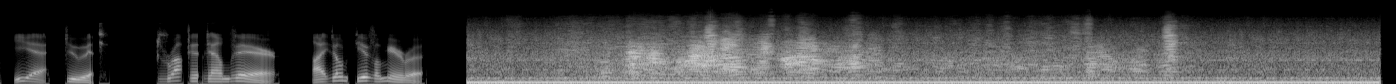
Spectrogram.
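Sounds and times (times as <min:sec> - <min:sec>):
rough engine noises: 0:04.7 - 0:13.8
truck engine running: 0:04.7 - 0:13.8.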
